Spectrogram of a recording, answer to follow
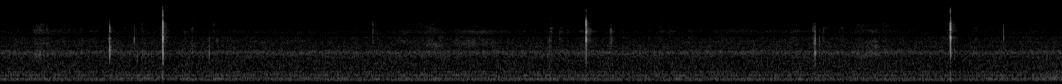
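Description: Handling clicks from fingers working the metal focus and aperture rings of a 50 mm aus Jena camera lens: a handful of short, sharp clicks at scattered moments over a faint steady hiss.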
